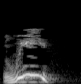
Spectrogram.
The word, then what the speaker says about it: Lui: Lui? L-U-I, you pronounce it.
